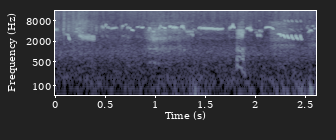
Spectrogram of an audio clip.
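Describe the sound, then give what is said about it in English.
A flock of ground-nesting birds calling as they take off and wheel over farm grassland: repeated thin, high squeaky cries over steady wind rumble. “They're all whirling around. Yes. So they flock together more at this time of the year. At this time of the year, and then they'll set up territories. I think we should learn a lesson. Another one just got up right beside us.”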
